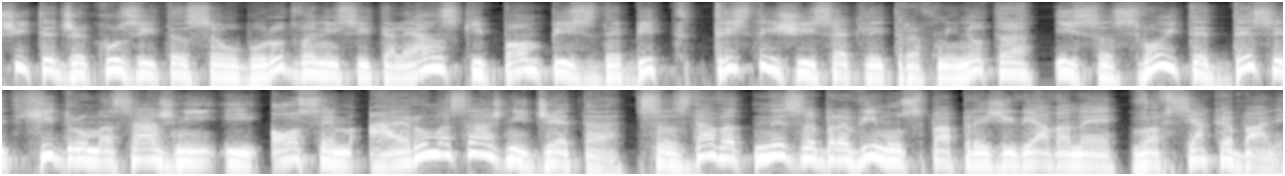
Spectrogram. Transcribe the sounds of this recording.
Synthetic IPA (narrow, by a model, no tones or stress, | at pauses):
ʃit̪ɛd͡ʒɐkuzit̪əsəoboɾud̪vɐnisit̪ɐliansk̟ipɔmpisd̪ɛbit̪ːɾist̪əiʃisɛt̪lit̪ɾəfminut̪əisɐsːvɔit̪ɛd̪ɛsɛt̪xid̪ɾomɐsaʒniʔiɔsɛmaɛɾomɐsaʒnid͡ʒɛt̪ə̰sɐzd̪avət̪nɛzɐbɾɐvimospapɾɛʒivjavɐnɛvɐfsʲakəba̰nʲə̰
